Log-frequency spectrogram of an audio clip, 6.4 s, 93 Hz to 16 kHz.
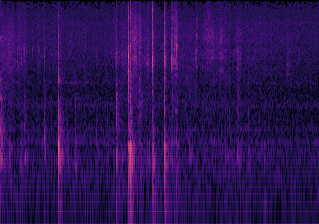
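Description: A few sharp clicks and taps, bunched about one to three and a half seconds in, from hands working a small part on a 3D printer's frame to free the belt.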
